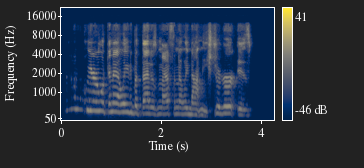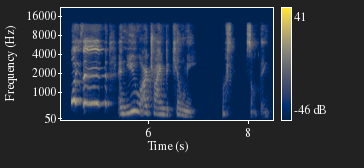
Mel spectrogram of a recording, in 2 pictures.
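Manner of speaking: hammed-up teen outrage; mock indignant denial. Student denying to teacher she eats candy, fast and shrieking.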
